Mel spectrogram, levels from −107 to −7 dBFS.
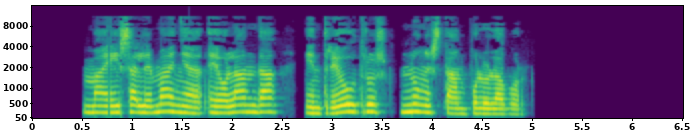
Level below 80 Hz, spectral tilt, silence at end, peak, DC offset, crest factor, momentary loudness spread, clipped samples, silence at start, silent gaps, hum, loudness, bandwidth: -56 dBFS; -4.5 dB/octave; 1.6 s; 0 dBFS; under 0.1%; 14 dB; 6 LU; under 0.1%; 0.5 s; 2.63-2.71 s; none; -12 LUFS; 11.5 kHz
